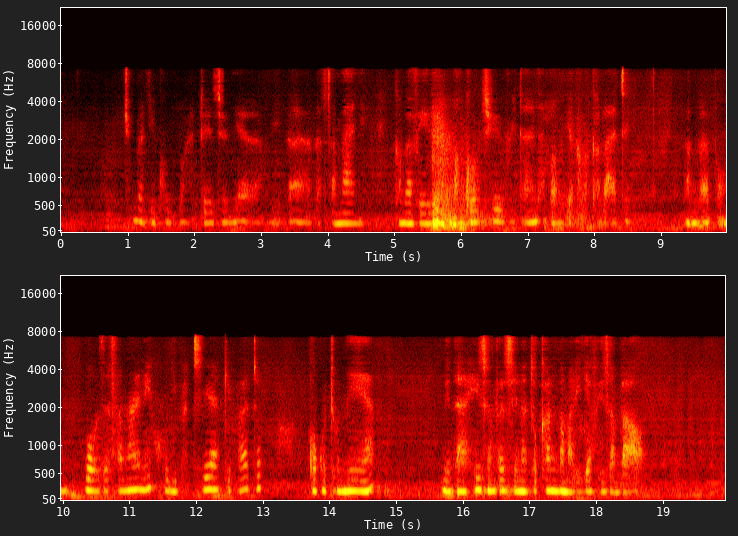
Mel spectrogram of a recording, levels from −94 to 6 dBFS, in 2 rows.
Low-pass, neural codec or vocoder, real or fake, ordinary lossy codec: 7.2 kHz; codec, 24 kHz, 0.9 kbps, DualCodec; fake; AAC, 32 kbps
